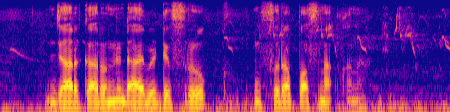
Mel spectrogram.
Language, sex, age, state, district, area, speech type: Santali, male, 18-30, West Bengal, Malda, rural, spontaneous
